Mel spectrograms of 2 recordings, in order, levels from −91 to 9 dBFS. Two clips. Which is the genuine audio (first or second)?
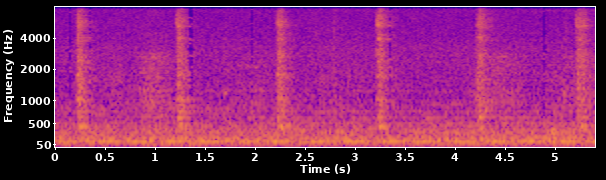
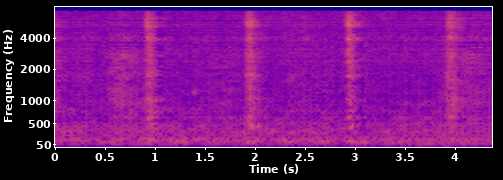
first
